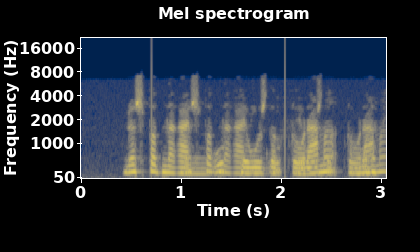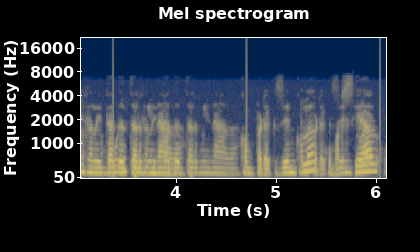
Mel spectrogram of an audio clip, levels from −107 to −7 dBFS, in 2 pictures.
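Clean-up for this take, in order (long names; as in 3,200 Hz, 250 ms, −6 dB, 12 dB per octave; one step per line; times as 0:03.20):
click removal
downward expander −49 dBFS, range −21 dB
echo removal 557 ms −5.5 dB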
